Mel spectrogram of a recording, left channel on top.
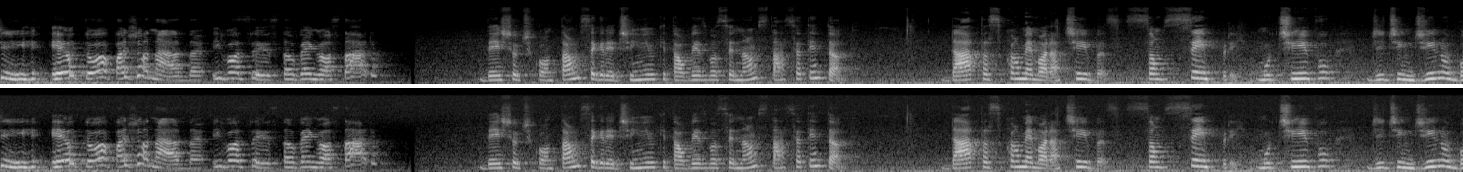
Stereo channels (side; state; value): right; noise; hiss, 25 dB below the sound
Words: Eu tô apaixonada. E vocês também gostaram? Deixa eu te contar um segredinho que talvez você não está se atentando. Datas comemorativas são sempre motivo de din-din no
